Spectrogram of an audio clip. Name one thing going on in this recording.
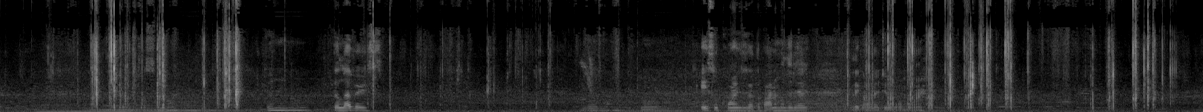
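Cards rustle and tap as they are shuffled.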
